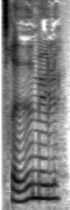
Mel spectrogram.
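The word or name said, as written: TRÆDEMØLLES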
